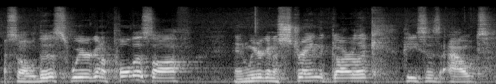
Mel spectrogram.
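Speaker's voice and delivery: normal talking voice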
